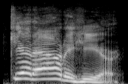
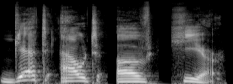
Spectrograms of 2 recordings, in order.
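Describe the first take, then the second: First: The words are run together in a casual way. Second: Each word is said clearly and separately.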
